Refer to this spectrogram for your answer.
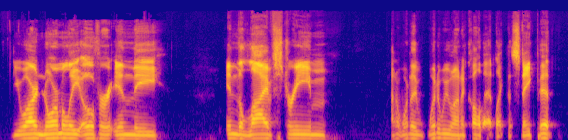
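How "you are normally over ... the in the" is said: usual speaking voice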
